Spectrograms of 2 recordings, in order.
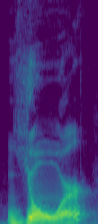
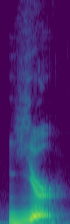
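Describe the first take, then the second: First: The word is said with its full vowel. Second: The word is said with a weak, reduced vowel. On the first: "there's no word to say your" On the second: "We can reduce that and just make it sound like your"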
